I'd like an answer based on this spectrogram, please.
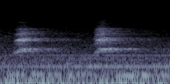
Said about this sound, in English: The dog is barking again. Dog didn't used to bark this much. Maybe it's new. Or maybe it's colder, I don't know.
